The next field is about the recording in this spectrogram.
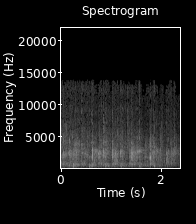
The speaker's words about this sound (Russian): Давайте Богу дадим громкие аплодисменты.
